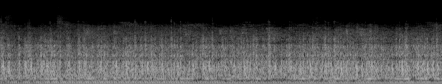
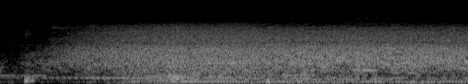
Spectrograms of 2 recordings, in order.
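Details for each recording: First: Electric fan running with steady hum and continuous gritty rattling rub: excessive end play on the motor shaft lets the blade hub rub; fixed by replacing the fan shaft. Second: Electric fan after fixing excessive shaft end play caused by a melted shaft lock from long use: smooth, even airy whoosh with no rattle; fan now runs quietly and normally.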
